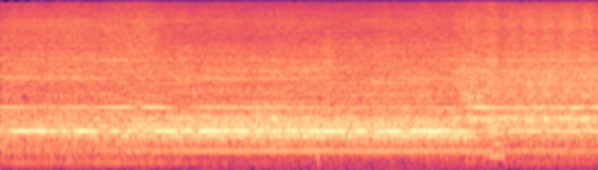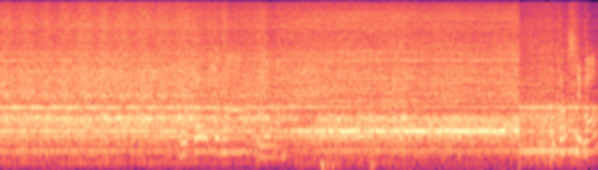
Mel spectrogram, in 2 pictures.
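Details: A steady, loud hair dryer roars throughout indoors while a small dog is dried after a walk; no animal voice is heard.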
